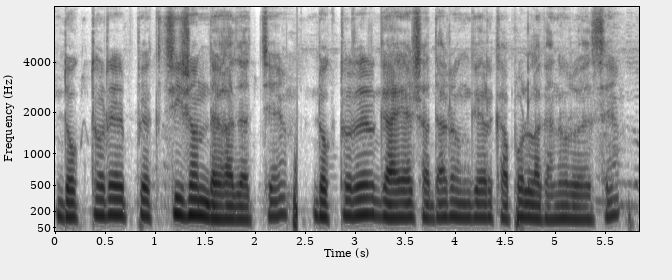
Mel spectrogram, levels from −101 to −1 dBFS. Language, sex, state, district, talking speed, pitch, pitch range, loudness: Bengali, male, Assam, Hailakandi, 125 wpm, 145 Hz, 135-160 Hz, -18 LUFS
